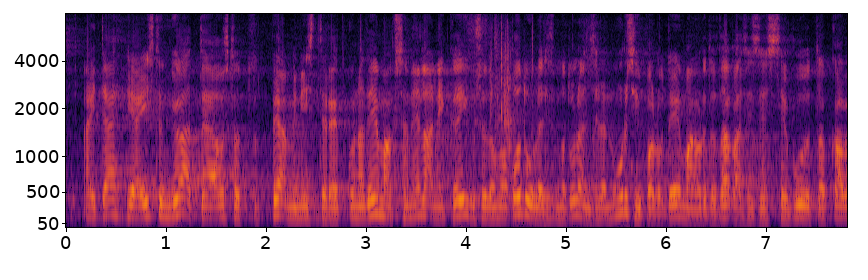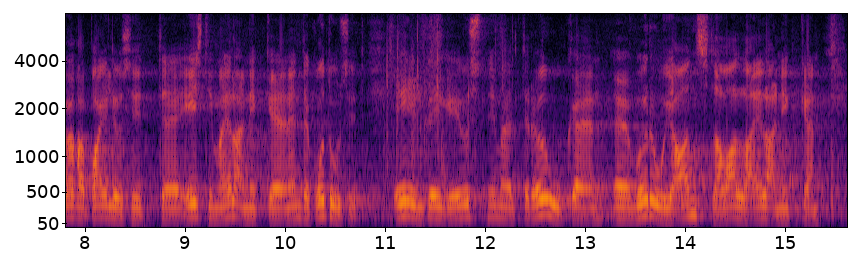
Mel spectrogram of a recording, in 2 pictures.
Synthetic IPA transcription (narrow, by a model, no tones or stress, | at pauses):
ʔɑ̰jt̪ːˑæhjɑist̪uŋɡ̥jyɑt̪ˑːɑjɑost̪ɑt̪ːˑud̪̥̚pe̞ɑminist̪e̞ɾe̞t̪ːˑkunɑt̪e̞ːmɑksɑne̞lɑnikːeɤjɡ̥use̞d̪̥o̞mɑko̞d̪̥ule̞siːsmɑt̪ule̞nse̞lːenursipɑlut̪e̞ːmɑjuːɾrd̪e̞t̪ɑɡ̥ɑsisest̪se̞puːd̪̥ut̪ːˑɑb̥̚kɑvæɡ̥ɑpɑlʲjusid̪̥e̞ːst̪imɑe̞lɑnikːˑe̞jɑne̞nd̪e̞ko̞d̪̥usḭd̪̥ | e̞ːlkɤjɡejust̪nimelt̪ˑrɤuɡe̞vɤɾujɑɑnst̪lɑvɑlːɑe̞lɑnikːˑe̞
